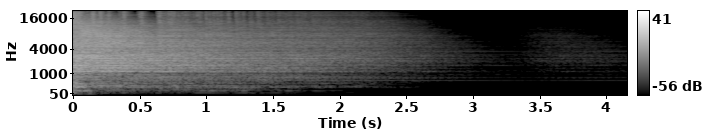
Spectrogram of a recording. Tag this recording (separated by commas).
Music, Musical instrument, Percussion, Hi-hat, Cymbal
